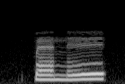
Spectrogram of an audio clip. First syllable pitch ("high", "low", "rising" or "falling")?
low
